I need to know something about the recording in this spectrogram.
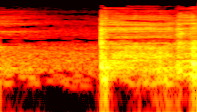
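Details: Adult in an ongoing violent coughing fit who says he cannot stop coughing and believes he coughed up fibers from his lungs: quiet room, then a sudden harsh cough burst, with a second starting at the end.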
